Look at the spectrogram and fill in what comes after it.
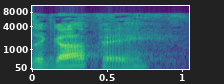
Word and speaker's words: agape: Now, everything else that comes after that first word is agape. First word is agape. A-G-A-P, long E.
